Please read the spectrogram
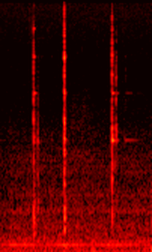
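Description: Chopsticks clicking against porcelain rice bowls during a meal: three or four light, separate ticks over a low steady hum.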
